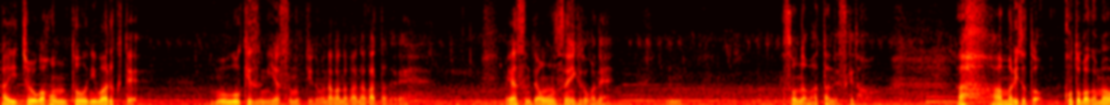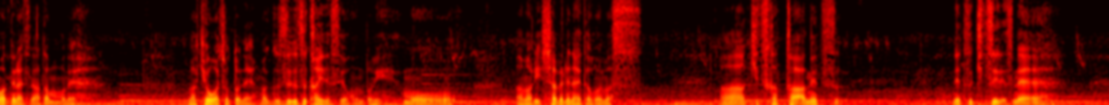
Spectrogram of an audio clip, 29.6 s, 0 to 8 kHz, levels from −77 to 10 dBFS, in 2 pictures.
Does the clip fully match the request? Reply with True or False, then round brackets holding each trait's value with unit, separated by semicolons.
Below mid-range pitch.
True (80 Hz)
